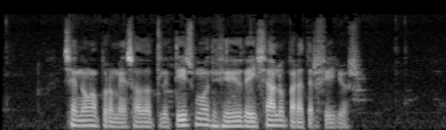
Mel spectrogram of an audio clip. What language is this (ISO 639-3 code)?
glg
